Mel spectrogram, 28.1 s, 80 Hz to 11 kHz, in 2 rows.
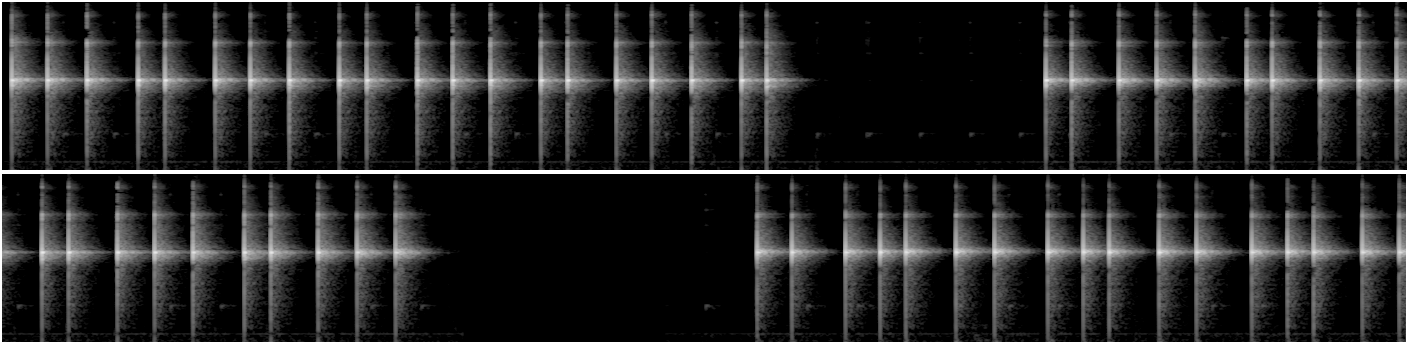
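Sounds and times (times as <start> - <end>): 
clave rhythms: 0.0 - 8.0, 10.4 - 18.4, 21.6 - 28.0.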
